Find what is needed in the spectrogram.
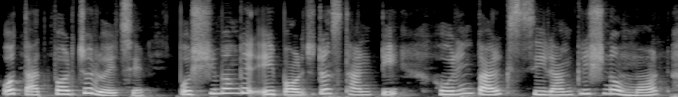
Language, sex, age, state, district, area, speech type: Bengali, female, 18-30, West Bengal, Paschim Bardhaman, urban, spontaneous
